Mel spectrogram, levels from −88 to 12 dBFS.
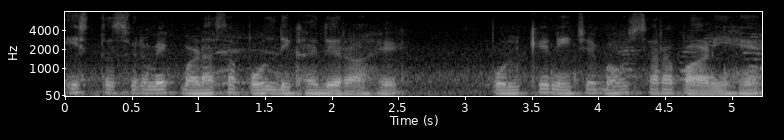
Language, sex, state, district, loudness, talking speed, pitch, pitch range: Hindi, male, Bihar, Araria, -31 LUFS, 205 wpm, 115 Hz, 105-125 Hz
